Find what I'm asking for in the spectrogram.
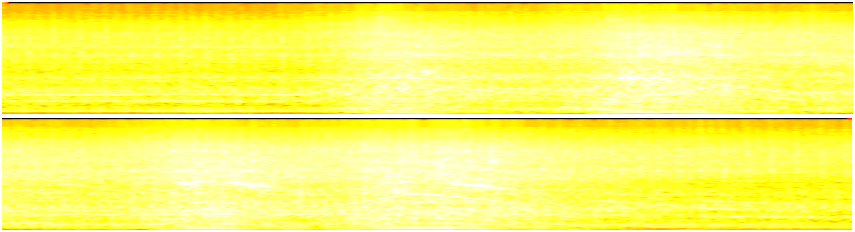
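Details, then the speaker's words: Citroen CX GTi on first startup after a head gasket job, with a skimmed head and adjusted valve clearances, warming at idle: smooth, steady idle, blips return cleanly, no knock or misfire. The cooling fan later kicked in. "It's sounding pretty nice. What I want to see is the fan kicking in when it gets hot enough for that. But it will take a while, because it's a big engine."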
